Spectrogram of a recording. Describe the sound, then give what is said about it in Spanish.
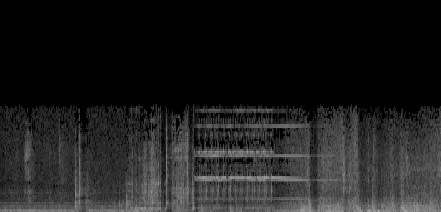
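A telephone rings with a steady, high, bell-like tone that sustains for a couple of seconds over a constant rumbling background noise. No one speaks. The ringing is from a call just dialed, which wakes a woman who then answers. “Una mujer despierta al escuchar la llamada y contesta.”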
